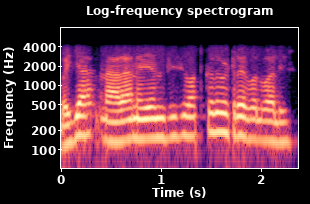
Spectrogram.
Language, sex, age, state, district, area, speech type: Hindi, male, 18-30, Madhya Pradesh, Gwalior, rural, conversation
